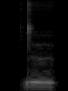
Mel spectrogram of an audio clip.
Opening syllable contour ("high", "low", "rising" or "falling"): low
